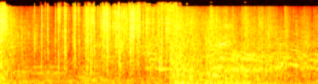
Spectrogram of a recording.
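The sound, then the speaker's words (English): Wood creaks and splinters in a flurry of sharp cracks, then a heavy wooden bunk bed, its two front legs slashed by Zorro, collapses onto three soldiers with a loud, rumbling crash that lingers as debris settles. “Zorro slashed the two front legs, sending it crashing down on top of them.”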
